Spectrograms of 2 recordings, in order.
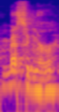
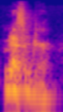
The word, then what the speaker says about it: Messenger: Not Messinger. It's a soft G. Messenger. Yeah, he's a big body surfer.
